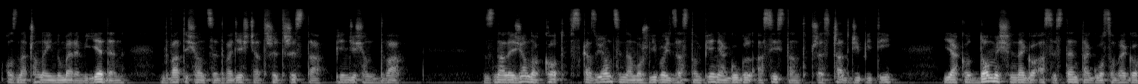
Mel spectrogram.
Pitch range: 95-110 Hz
